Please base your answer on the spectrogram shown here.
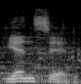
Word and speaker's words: Yen Sid: god what's his name his name's Disney backwards yet sit or so yeah I can't even however pronounce Dizzy's name backwards that's it say it again yes it yen SID yes thank you it's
